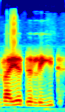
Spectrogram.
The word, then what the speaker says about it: Valladolid: spanish is limited as well but yeah you pronounce it via delete okay well we'll go with that right so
